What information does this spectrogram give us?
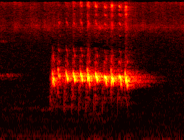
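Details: Yellow-vented bulbul song used to lure birds: one rapid bubbling phrase of about ten quick notes, lasting under a second, over a quiet background.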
